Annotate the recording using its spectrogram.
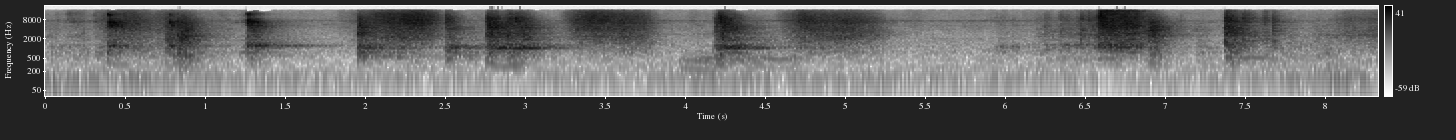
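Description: Steel stage-scaffolding pipes and frames being handled: irregular metal clanks and knocks, some ringing, with a few longer scraping sounds.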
